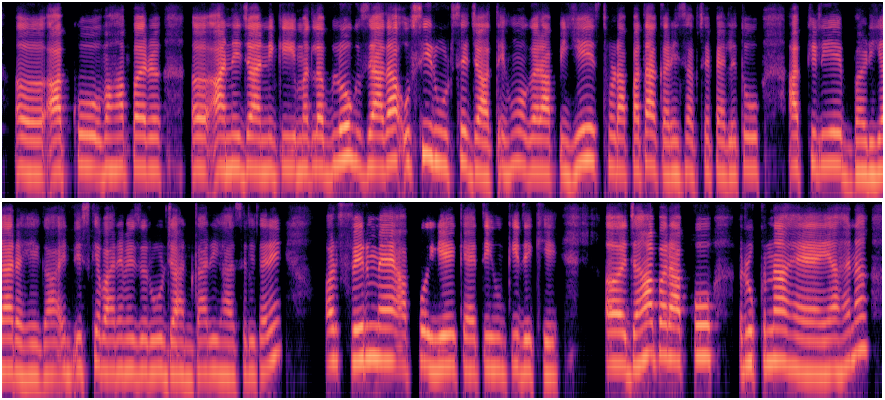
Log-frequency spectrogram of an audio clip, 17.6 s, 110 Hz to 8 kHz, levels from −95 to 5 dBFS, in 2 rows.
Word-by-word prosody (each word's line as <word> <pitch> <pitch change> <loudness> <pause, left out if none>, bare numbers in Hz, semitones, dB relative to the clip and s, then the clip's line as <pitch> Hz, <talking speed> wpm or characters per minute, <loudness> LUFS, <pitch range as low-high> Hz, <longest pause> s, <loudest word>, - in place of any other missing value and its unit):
अ, - - -1
आपको 200 +2 +1
वहाँ 205 +1 -1
पर 215 -1 +3
अ, 205 0 -7
आने-जाने 210 -1 +3
की 210 +2 -2
मतलब 210 0 -1
लोग 255 +1 +4
ज़्यादा 220 +3 +5
उसी 285 +5 +1
रूट 230 -5 -2
से 240 +4 -1
जाते 190 -1 0
हों। 220 +4 -5
अगर 205 -2 -1
आप 195 -1 +2
ये 220 +7 +1
थोड़ा 205 -2 0
पता 220 +2 +3
करें 185 0 -2
सबसे 195 +1 -8
पहले 185 0 -5
तो 210 +2 -5 0.3
आपके 220 +2 0
लिए 225 +1 -1 0.2
बढ़िया 195 +1 +2
रहेगा 185 -1 -4
इ 190 - -7
इसके 210 +3 -6
बारे 195 -1 -3
में 200 0 -3
ज़रूर 195 0 -4
जानकारी 190 +1 -4
हासिल 185 +1 -7
करें। 215 +9 -3 0.5
और 245 +1 +1
फिर 250 +1 +3
मैं 255 -2 +5
आपको 230 +2 -2
ये 220 +1 +5
कहती 205 0 -2
हूँ 205 -1 -5
कि 220 -1 -2
देखिए 185 -1 -4 0.5
अ, 230 0 +5
जहाँ 230 +6 +5
पर 280 -1 +3
आपको 265 +1 +3 0.3
रुकना 240 +2 +3
है, 195 -4 +2
या 200 +1 +1
है 210 +3 -3
ना? 315 +4 -1
205 Hz, 185 wpm, -22 LUFS, 195-230 Hz, 0.5 s, ज़्यादा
